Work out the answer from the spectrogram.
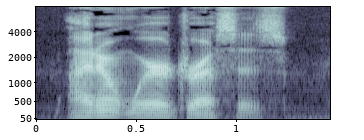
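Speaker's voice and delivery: plain reading voice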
